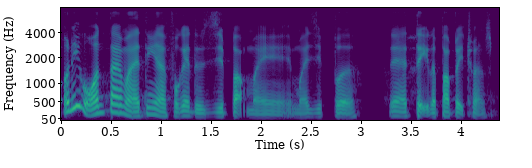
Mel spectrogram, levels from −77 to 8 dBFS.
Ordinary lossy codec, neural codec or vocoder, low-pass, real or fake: none; vocoder, 44.1 kHz, 128 mel bands every 256 samples, BigVGAN v2; 7.2 kHz; fake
